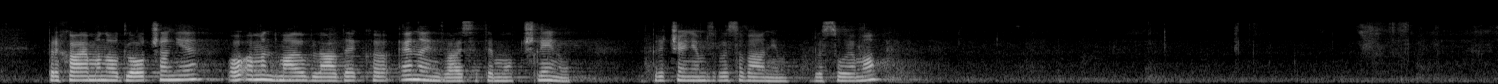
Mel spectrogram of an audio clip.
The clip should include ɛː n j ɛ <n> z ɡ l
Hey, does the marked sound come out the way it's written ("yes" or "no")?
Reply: no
